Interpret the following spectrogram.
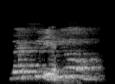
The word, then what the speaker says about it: basidium: Yang nomor 4, meiosis yang di tangkai itu apa bacanya? Yang merah? Basidium.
